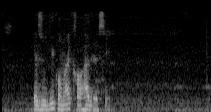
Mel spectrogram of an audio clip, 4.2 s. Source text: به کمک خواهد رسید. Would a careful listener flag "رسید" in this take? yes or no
no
